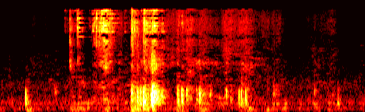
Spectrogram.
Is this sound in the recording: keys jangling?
yes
